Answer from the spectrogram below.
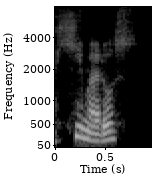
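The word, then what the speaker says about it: χίμαρος: Y luego aparece la palabra jímaros, yo lo tengo ahí entre paréntesis, lo tengo escrito como se escribe en castellano, para que ustedes puedan pronunciarlo.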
